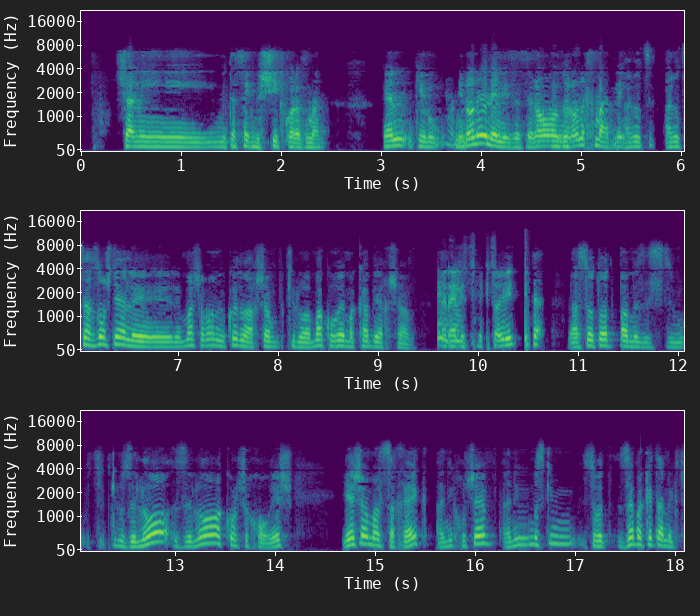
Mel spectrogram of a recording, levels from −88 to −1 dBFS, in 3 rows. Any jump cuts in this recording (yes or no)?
yes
